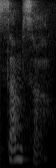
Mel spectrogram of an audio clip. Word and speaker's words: samsa: number 10 okay is samsara it sounds like samosa but it's not and it looks like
